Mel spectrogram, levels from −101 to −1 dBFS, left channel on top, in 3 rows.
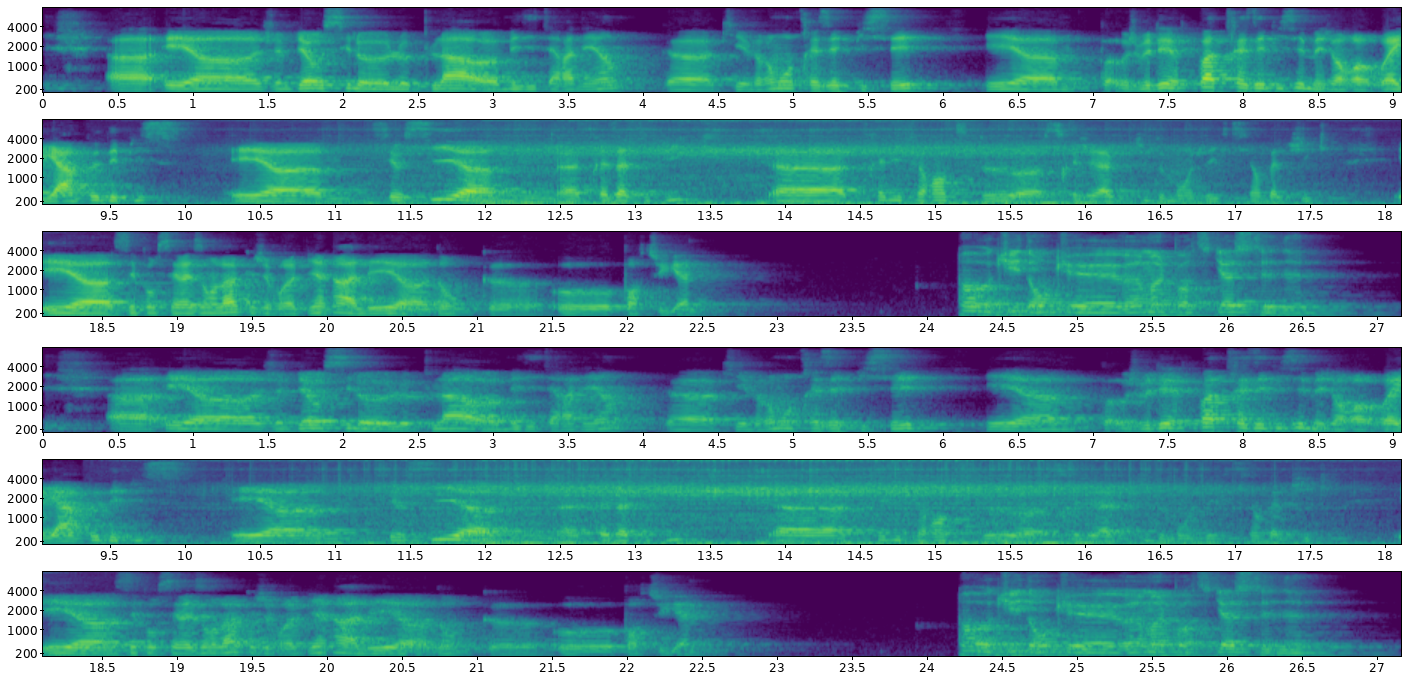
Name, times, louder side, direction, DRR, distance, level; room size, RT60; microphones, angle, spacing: voice 1, 0.0-3.9 4.1-5.8 6.3-10.0 10.3-13.6 13.9-17.5 18.1-22.5, left 4 dB, 50° left, 7 dB, 0.5 m, -27 dB
sound 1, 9.3-18.5, right 2 dB, 35° right, 1.1 m, -33 dB
voice 2, 24.2-26.5, left 2 dB, 15° left, 4 dB, 1.1 m, -29 dB
11.0 x 5.2 x 5.7 m, 1.1 s
head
